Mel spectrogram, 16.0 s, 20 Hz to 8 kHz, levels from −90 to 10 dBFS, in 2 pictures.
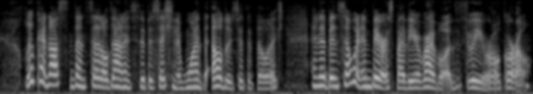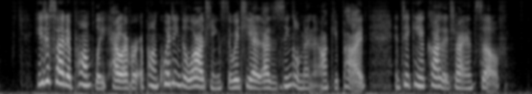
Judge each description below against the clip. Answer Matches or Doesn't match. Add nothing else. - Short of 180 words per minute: Doesn't match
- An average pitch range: Matches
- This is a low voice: Doesn't match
